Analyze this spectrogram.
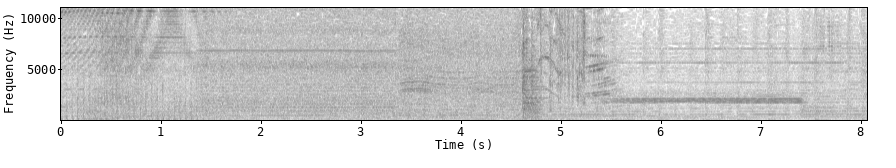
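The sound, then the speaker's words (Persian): Drones launch with a dense mechanical whir and a sharp burst partway through, then a steady high electronic tone hums over continuous rumbling noise. No one speaks. “خوبه، پهپادارو بفرست.”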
